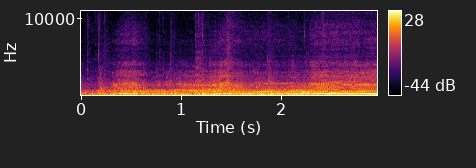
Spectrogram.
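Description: Corvette C7 Stingray engine in the Assetto Corsa racing game, lapping the Nordschleife after the version 1.5 update; a steady, loud droning engine note that builds slightly over a few seconds with no one speaking.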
